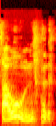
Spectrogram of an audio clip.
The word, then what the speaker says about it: Saúl: But basically in the poem I reflect and I do say like, now I do correct people and I tell them like, no, like not Sal or Sal or Sal, Sal, but it's Saul.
